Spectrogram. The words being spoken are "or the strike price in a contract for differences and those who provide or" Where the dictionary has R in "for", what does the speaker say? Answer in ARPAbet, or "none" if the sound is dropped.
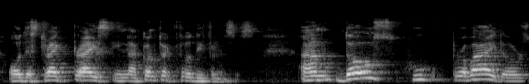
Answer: L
